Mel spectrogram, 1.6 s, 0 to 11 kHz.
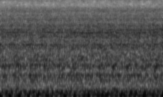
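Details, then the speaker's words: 2018 Ford F-150 EcoBoost with low coolant, overheating and engine tapping, idling as it warms up after ATF treatment: smooth, even idle with no ticking or tapping, while cooling-system pressure slowly rises as it heats. "doesn't it it sounds pretty darn good I'm telling you ATF works miracles on Motors"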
